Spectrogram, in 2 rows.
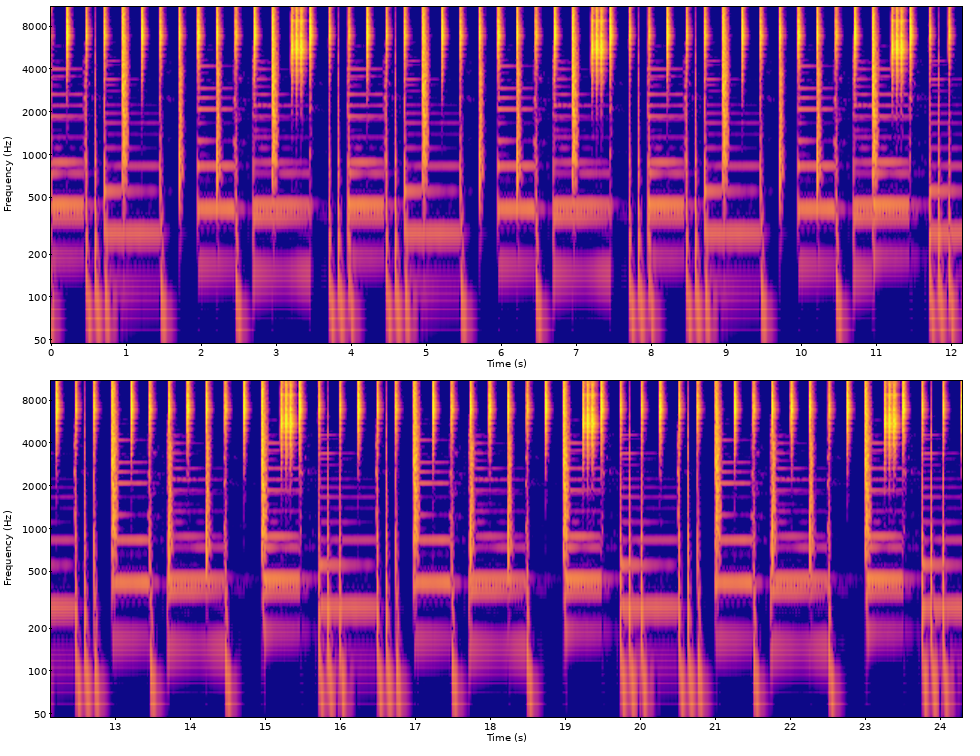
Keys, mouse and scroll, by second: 2.9 middle click, 4.0 z, 7.6-9.4 right drag, 11.6 right click, 13.4-15.0 drag, 19.6 middle click, 21.2-23.9 middle drag.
